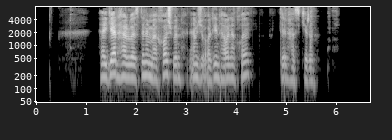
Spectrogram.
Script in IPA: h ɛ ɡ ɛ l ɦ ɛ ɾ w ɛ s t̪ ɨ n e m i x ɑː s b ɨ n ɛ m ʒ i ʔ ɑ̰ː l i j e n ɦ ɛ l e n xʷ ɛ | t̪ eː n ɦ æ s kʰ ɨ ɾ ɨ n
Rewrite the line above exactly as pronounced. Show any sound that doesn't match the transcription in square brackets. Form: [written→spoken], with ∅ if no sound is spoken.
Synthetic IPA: h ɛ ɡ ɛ [l→ɾ] ɦ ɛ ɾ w ɛ s t̪ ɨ n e m [i→ɛ] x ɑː [s→ʃ] b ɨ n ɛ m ʒ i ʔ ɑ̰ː l i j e n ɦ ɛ l e n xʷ ɛ | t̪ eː n ɦ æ s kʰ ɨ ɾ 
